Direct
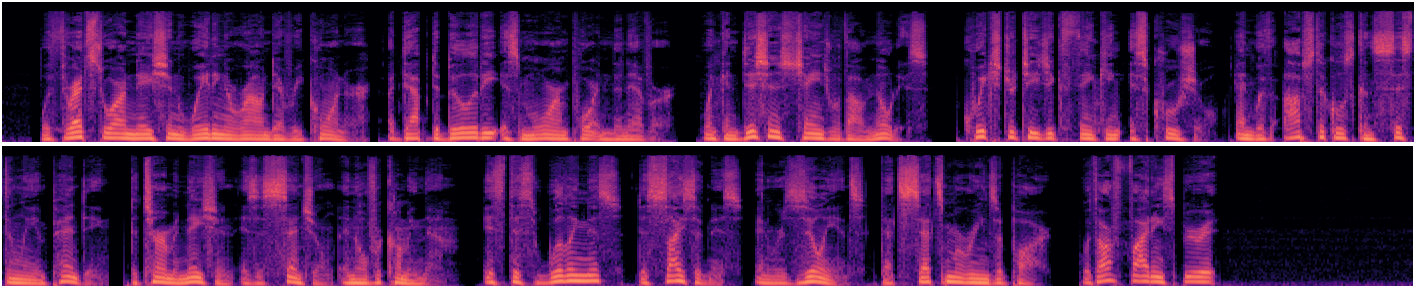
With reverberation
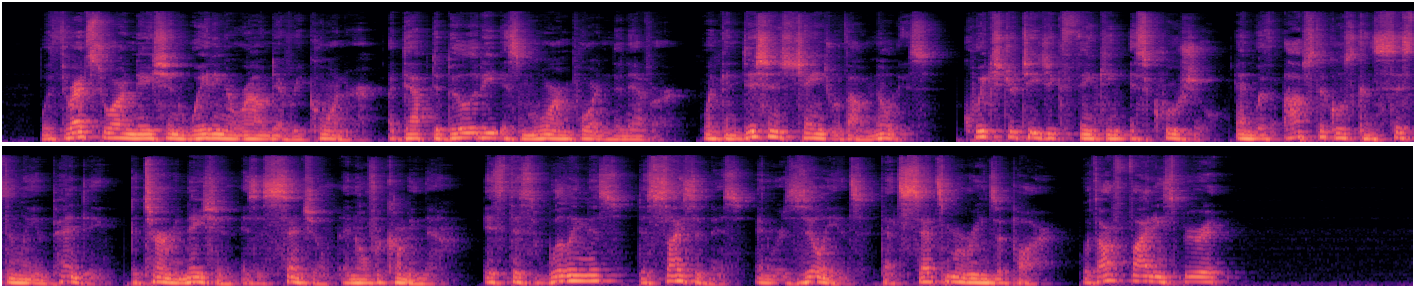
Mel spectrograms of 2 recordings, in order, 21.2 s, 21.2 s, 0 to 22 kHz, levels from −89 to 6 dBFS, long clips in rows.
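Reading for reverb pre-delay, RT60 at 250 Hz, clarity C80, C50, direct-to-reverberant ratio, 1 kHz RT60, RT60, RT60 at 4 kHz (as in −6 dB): 4 ms, 0.45 s, 15.5 dB, 11.5 dB, 3.0 dB, 0.40 s, 0.40 s, 0.40 s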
